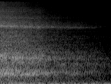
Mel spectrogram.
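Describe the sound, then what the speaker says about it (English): Slow mouth exhale during prenatal breathwork, a soft breathy rush of air that fades gradually over about a second, close and quiet with no talking. "and we exhale through the mouth."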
